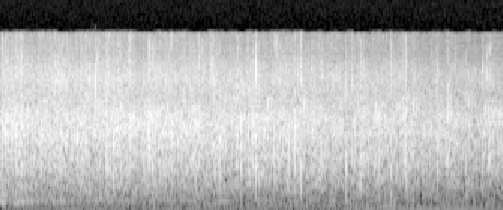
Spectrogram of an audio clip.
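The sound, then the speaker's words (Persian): Audience applause at a seminar, dense steady clapping that stays even throughout and is fairly faint. “دست خوب برای این جمله زیبا عالی بود عالی”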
